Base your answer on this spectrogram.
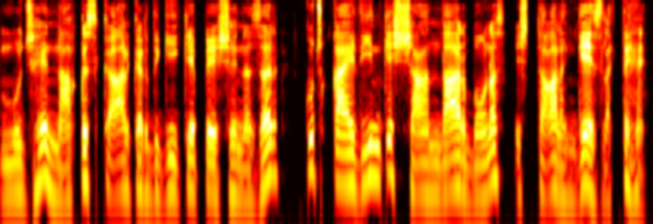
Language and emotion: Urdu, disgusted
